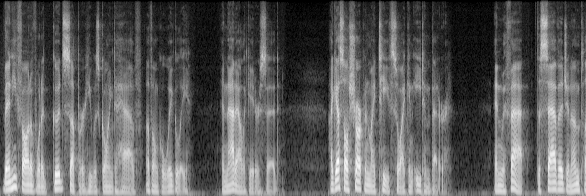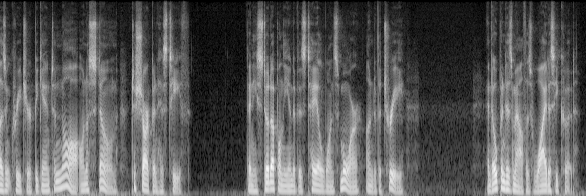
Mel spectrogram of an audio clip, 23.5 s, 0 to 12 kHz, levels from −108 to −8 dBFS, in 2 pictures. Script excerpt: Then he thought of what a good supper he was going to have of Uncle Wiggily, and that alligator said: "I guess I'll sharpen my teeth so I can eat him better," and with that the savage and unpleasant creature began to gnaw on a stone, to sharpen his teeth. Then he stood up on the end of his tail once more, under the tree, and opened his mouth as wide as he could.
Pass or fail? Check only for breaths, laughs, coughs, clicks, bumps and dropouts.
pass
